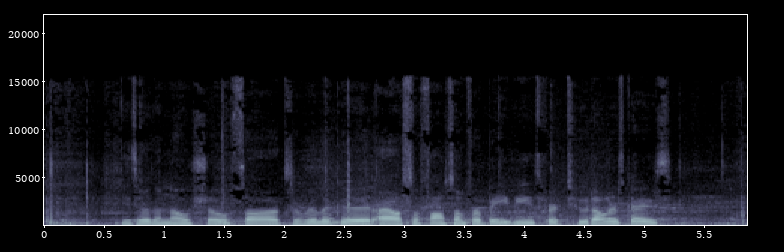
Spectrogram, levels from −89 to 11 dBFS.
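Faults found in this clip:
Steady faint ticking, about ten per second, 1.44 to 4.87 s, well below the main sound. Wi-Fi interference: nearby radio's beacon every 102.4 ms picked up and rectified by the audio circuitry, leaving a regular click train.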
